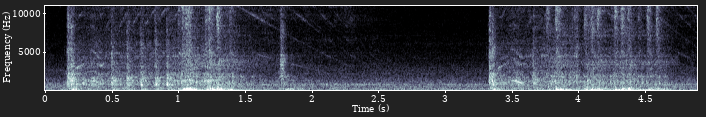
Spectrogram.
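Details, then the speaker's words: Crusher Camaro with a swapped 700 hp engine, cold start in cold weather. Long cranking, a brief catch that dies, then sputtering is heard. Cranking fuel is fine, but the mixture is lean. "Have to work on the cold start a little bit. Yep. Cranky fuel is fine."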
